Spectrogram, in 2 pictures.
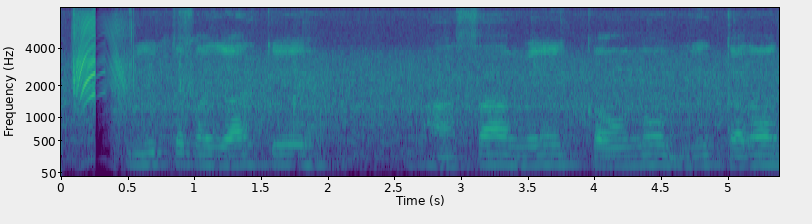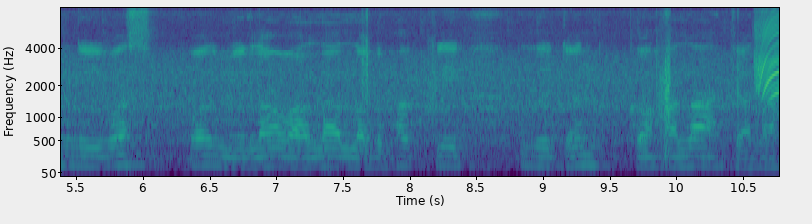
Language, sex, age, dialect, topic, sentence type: Bhojpuri, male, 18-24, Western, banking, statement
